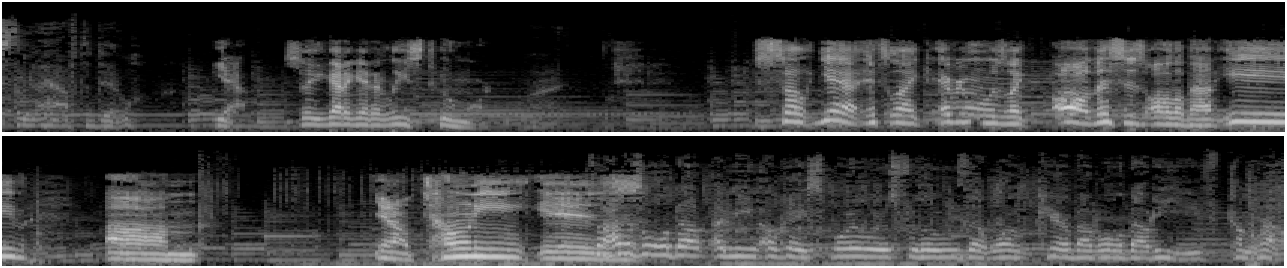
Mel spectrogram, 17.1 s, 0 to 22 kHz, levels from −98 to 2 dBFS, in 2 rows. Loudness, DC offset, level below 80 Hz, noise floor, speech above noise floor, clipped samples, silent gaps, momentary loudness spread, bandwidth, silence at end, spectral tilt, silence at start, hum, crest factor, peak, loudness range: -29 LUFS; under 0.1%; -58 dBFS; -59 dBFS; 29 dB; under 0.1%; none; 18 LU; 13.5 kHz; 0 s; -4 dB/octave; 0 s; none; 20 dB; -10 dBFS; 9 LU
